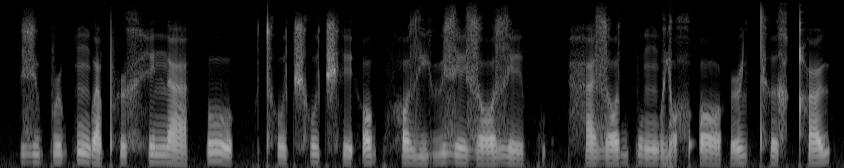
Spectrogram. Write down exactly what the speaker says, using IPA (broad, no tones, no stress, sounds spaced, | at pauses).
z ʉ p ə˞ kʷ ŋʷ a pʰ ə˞ x h e n a | o | tʰ o t͡ʃʰ o t͡ʃʰ e ʔ ɔ kʷ h ɔ z j ʉ z e z ɔ z e kʷ | h a z ɔ d p o ŋʷ ə j ɔ x ʔ ɔ | ə˞ lʲ tʰ ə x qʰ ʉ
